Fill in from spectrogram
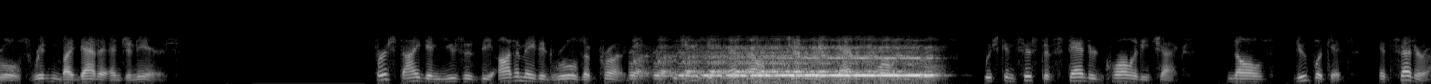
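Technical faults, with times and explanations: Throughout: GSM full-rate codec. The speech carries the buzzy, gravelly roughness of the original GSM coder, which rebuilds the vocal tract from a model driven by a sparse, regular pulse excitation. The line is confined to roughly 250 Hz to 3.4 kHz, and the damage is plainly audible.
6.29–9.77 s: feedback howl. Two devices in one room share the call, and each pass from loudspeaker back into microphone adds gain. Repeats narrow onto a tone around 400 Hz, coming back roughly every 200 ms, and peak about 11 dB above the speech.
9.2 s: lost GSM frames. A 40 ms gap, consistent with two dropped frames, is filled by repeating the last good frame's parameters. That produces a short, rough metallic ring rather than silence, set within the howl.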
